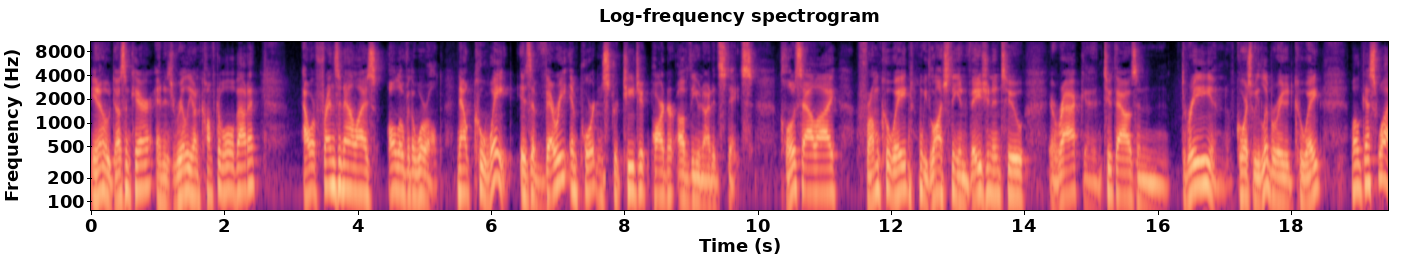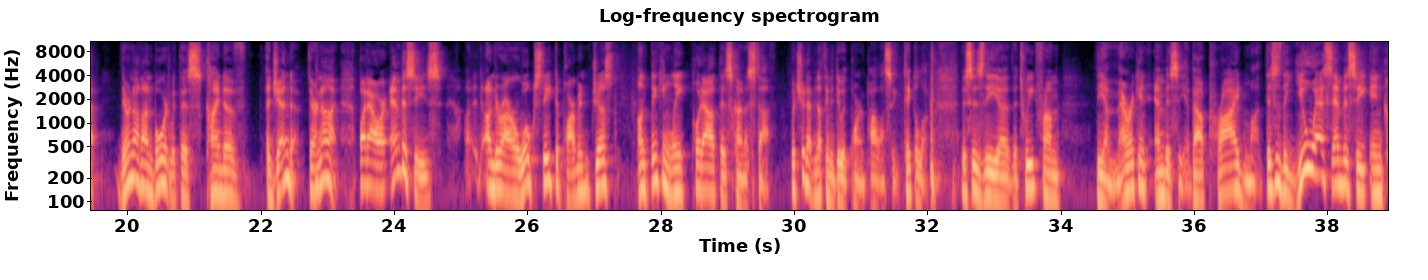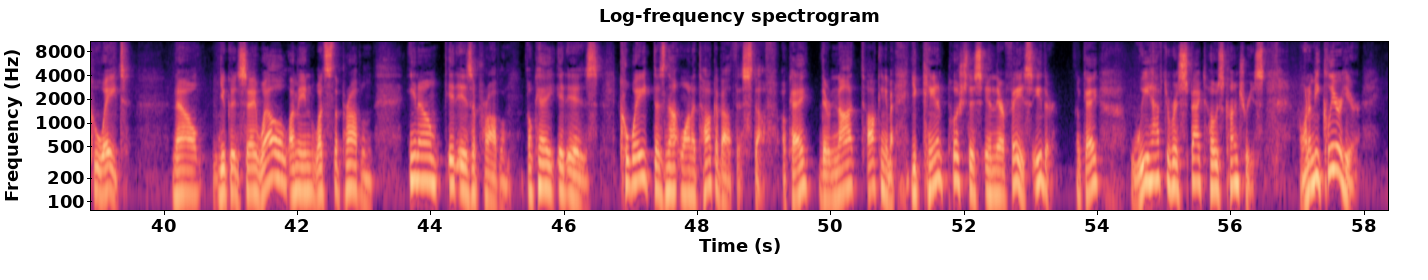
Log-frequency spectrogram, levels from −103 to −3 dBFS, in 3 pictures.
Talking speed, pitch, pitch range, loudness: 170 wpm, 135 Hz, 120-160 Hz, -22 LUFS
